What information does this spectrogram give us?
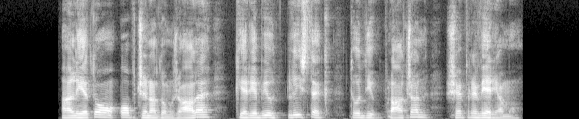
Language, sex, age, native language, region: Slovenian, male, 60+, Slovenian, Savinja region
